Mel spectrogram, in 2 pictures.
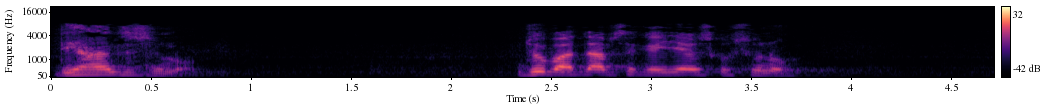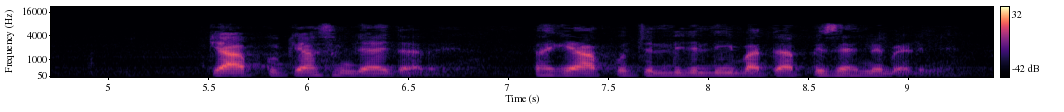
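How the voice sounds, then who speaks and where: A man's voice: medium pitch, fairly even intonation, long pauses, highs cut off. A man teaching a class of children in a madrasa, who repeats his points and keeps quizzing the kids to answer. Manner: repetitive, questions the children and urges them to answer.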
